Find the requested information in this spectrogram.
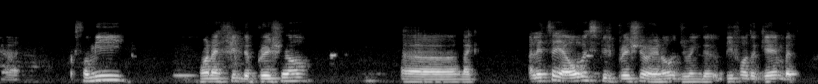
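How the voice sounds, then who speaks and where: At a moderate pace, a man with a fairly high voice speaks, leaving long, frequent pauses. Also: ordinary pitch variation. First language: French. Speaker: professional footballer. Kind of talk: interview. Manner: halting.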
